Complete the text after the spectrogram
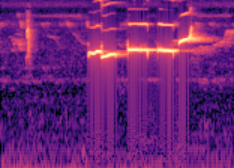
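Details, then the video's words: Dawn song of an oriental magpie-robin (kacer), played to spur stressed birds into singing: one soft chip, then a long series of smooth whistles climbing gently in pitch over a low background hum. "PANCINGAN KACER EMBUN PAGI"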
